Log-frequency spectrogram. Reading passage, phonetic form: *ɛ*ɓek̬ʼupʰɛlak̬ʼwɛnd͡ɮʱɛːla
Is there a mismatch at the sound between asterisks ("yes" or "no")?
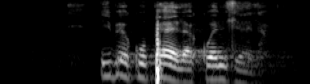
yes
